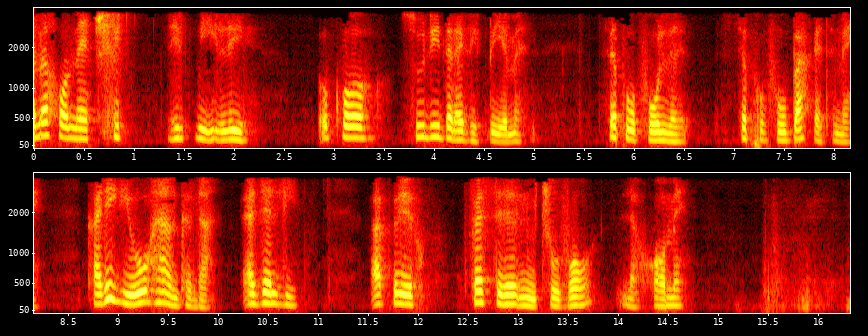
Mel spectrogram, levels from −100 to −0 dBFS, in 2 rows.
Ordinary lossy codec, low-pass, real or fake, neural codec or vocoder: MP3, 24 kbps; 3.6 kHz; fake; codec, 16 kHz in and 24 kHz out, 0.6 kbps, FocalCodec, streaming, 4096 codes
